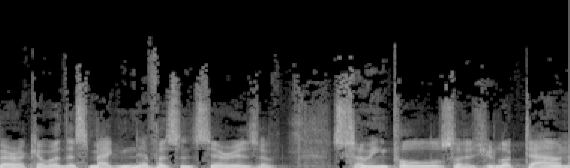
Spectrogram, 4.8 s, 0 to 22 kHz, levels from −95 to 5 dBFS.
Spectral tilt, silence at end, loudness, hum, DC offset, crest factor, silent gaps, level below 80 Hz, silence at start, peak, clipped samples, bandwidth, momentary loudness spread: -5 dB/octave; 0 s; -18 LUFS; none; under 0.1%; 14 dB; none; -60 dBFS; 0 s; -4 dBFS; under 0.1%; 15 kHz; 7 LU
